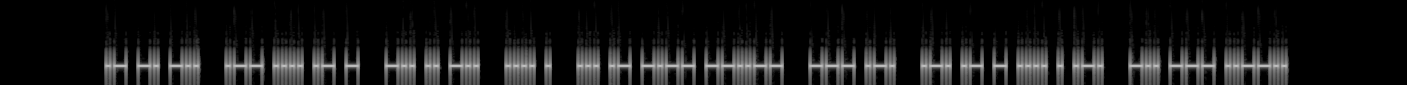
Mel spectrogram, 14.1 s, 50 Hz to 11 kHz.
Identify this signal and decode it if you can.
Morse code, heard as a keyed tone, about 30 wpm, 700 Hz. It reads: AND WHAT DID HE SAY, OR RATHER DO?
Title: Sentences from Top 700 Words 30wpm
